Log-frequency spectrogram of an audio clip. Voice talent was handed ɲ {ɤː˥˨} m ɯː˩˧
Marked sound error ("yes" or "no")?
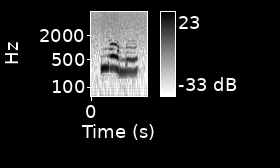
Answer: no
